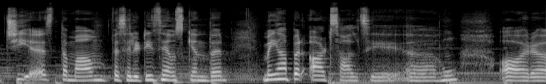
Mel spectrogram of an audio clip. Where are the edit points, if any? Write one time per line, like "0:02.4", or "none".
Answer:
none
